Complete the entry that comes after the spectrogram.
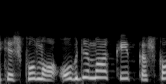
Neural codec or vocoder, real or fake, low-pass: codec, 16 kHz, 2 kbps, X-Codec, HuBERT features, trained on LibriSpeech; fake; 7.2 kHz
